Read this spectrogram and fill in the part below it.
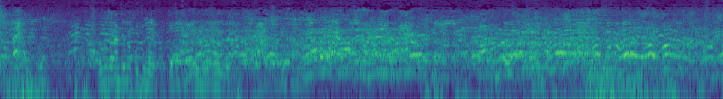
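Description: A crowd of men shouts and yells excitedly close by, outdoors.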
